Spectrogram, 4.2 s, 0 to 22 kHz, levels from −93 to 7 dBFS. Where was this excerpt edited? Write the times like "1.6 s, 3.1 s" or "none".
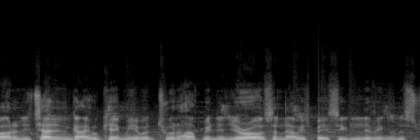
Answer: none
